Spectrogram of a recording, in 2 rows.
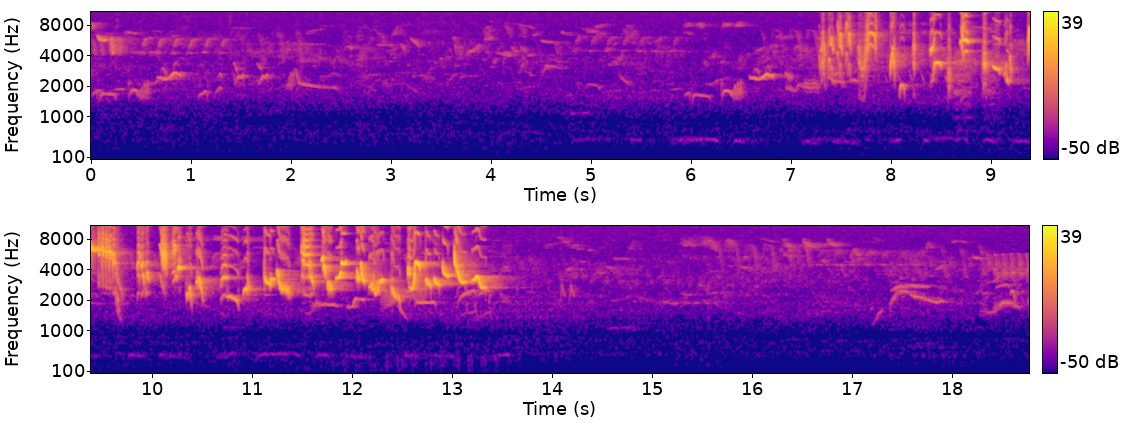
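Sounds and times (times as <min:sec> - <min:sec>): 
Eurasian blackcap Sylvia atricapilla singing a scratchy whistled warble: 0:07.3 - 0:13.5.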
